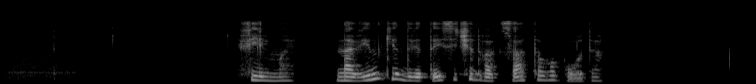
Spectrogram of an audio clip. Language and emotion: Russian, neutral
